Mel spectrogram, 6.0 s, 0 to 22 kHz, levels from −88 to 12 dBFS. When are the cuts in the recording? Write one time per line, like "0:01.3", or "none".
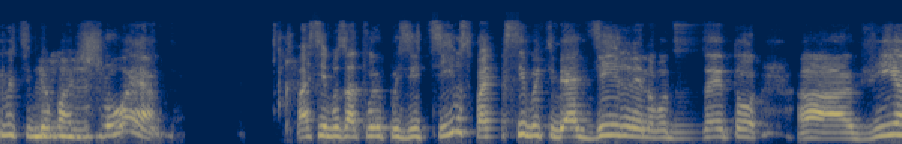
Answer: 0:04.3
